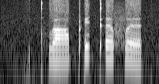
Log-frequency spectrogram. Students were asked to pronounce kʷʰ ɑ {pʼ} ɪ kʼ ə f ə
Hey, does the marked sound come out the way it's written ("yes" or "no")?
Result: yes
